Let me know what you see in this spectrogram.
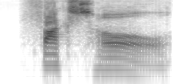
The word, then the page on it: foxhole: American English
